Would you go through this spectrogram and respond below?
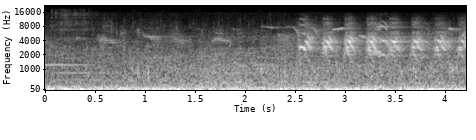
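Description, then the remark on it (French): Birds chirp and sing in a park over a steady low background rumble, with scattered calls at first and a denser burst of bright, repeated twittering toward the end. “Donc vous avez entendu là le son des cloches, les oiseaux, le ruissellement de l'eau.”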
